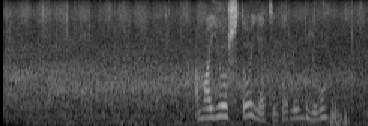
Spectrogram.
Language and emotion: Russian, positive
